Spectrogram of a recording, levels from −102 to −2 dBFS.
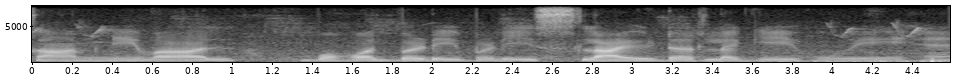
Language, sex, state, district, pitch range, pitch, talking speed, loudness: Hindi, female, Uttar Pradesh, Lucknow, 175-185 Hz, 180 Hz, 115 wpm, -20 LUFS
